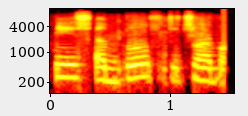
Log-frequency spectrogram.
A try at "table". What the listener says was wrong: Table. Ada dikit bunyi i-nya.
